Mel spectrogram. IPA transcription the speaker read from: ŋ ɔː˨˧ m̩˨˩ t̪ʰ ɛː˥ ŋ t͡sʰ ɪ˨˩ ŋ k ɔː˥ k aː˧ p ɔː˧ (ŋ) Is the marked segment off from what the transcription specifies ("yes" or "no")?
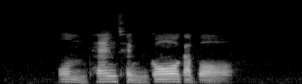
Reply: yes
